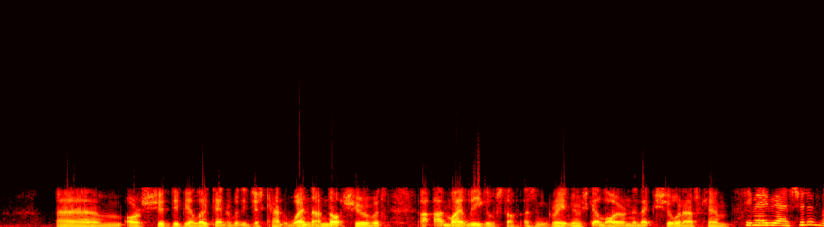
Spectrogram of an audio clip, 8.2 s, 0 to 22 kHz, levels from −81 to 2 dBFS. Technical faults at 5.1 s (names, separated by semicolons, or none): iLBC codec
